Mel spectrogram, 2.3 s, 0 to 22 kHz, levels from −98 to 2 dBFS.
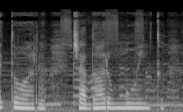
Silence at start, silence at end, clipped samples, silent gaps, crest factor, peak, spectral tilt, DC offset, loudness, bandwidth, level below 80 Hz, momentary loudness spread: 0 s; 0 s; under 0.1%; none; 16 dB; -12 dBFS; -6 dB/octave; under 0.1%; -27 LUFS; 14.5 kHz; -52 dBFS; 8 LU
